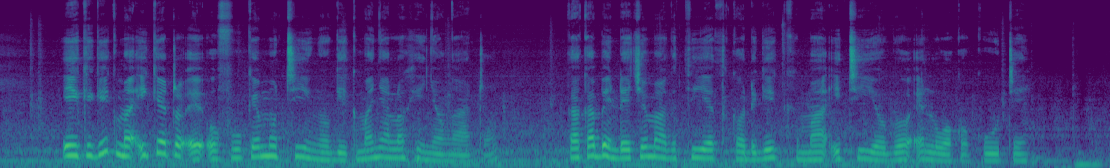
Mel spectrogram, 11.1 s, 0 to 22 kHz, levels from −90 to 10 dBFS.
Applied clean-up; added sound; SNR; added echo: none; Engine; 13 dB; none.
